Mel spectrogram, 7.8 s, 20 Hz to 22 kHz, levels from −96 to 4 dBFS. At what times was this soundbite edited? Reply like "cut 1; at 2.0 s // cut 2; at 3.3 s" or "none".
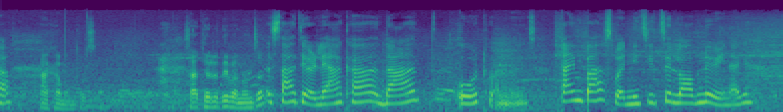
cut 1; at 5.4 s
